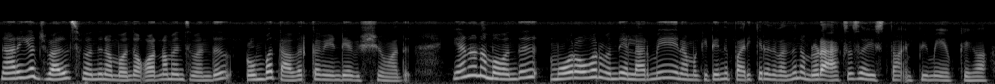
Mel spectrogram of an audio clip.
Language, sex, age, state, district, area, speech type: Tamil, female, 18-30, Tamil Nadu, Nagapattinam, rural, spontaneous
